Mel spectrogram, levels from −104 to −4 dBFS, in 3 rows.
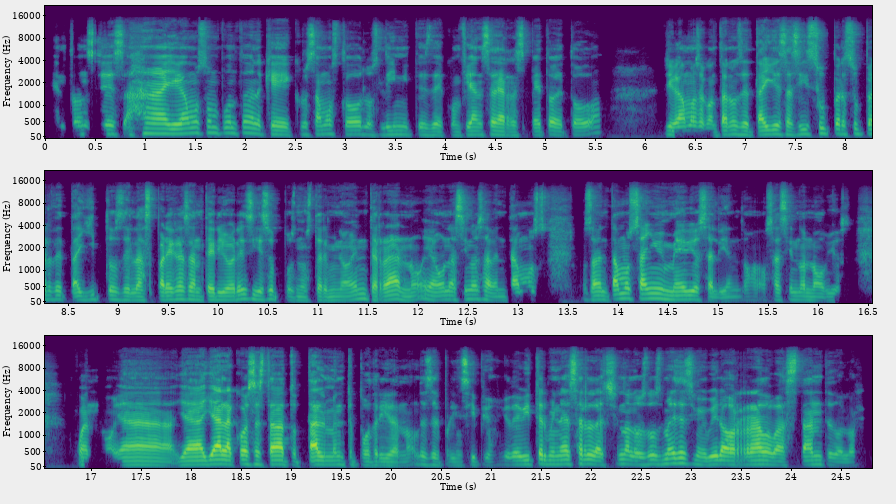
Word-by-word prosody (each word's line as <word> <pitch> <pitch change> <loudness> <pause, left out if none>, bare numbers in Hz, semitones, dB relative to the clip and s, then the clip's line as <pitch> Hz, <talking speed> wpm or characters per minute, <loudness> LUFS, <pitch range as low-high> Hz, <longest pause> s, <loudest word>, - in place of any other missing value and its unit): Entonces 130 - -2
Ajá, 150 -1 +2
llegamos 150 +3 0
a - - -5
un 170 - -10
punto 165 0 -7
en 150 - -3
el - - -11
que 120 -3 -1
cruzamos 125 +3 -3
todos 125 0 -3
los 105 -2 -8
límites 115 -2 -9
de 110 - -5
confianza, 110 +2 0
de 110 - +3
respeto, 105 +4 -3
de 110 - -5
todo. 170 +10 -8 0.6
Llegamos 120 +2 0
a - - -2
contarnos 115 +4 -3
detalles 125 +2 0
así, 130 +2 0
super, 145 0 -1
superdetallitos 125 -3 -5
de 110 - -4
las 105 -1 +2
parejas 120 +2 0
anteriores 115 +3 0
y 125 - -5
eso, 130 +3 +1
pues, 100 - -12
nos 100 -2 -6
terminó 105 +1 -6
de - - -4
enterrar, 135 -2 0
¿no? 115 +4 -8
Y - - -3
aún 120 +2 -3
así 120 - +4
nos 135 -1 -3
aventamos 115 +6 -5 0.3
nos - - -1
aventamos 135 +6 +1
año 150 +1 +2
y - - -3
medio 120 0 -1
saliendo, 100 +1 -4
o 105 - -16
sea, 110 - -2
siendo 110 +1 -1
novios. 100 0 -9 0.5
Cuando - - -4 0.3
ya 110 -2 +1
ya 115 +1 +5
ya 135 +3 +9
la 130 -2 +8
cosa 130 -1 +6
estaba 125 +2 +6
totalmente 120 -2 +2
podrida, 105 -1 -5
¿no?, 100 - -14
desde 115 -3 -2
el - - -13
principio. 100 0 +2
Yo - - -10
debí 120 +1 -1
terminar 130 +1 0
esa 135 +3 +6
relación 135 +1 +1
a - - 0
los 115 -2 -2
2 135 -1 -3
meses 150 -1 +1
y - - -8
me 115 - -5
hubiera 125 +1 +3
ahorrado 120 +1 +4
bastante 115 +2 +2
dolor. 100 -1 -10
120 Hz, 195 wpm, -29 LUFS, 110-130 Hz, 0.6 s, ya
